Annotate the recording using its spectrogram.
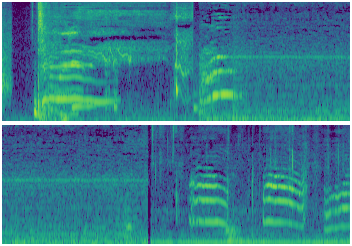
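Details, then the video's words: Kitten meowing indoors: an early drawn-out meow with a few short follow-ups, then a quiet stretch with a steady high whine, then three clear rising-and-falling meows about a second apart near the end. "kitten meowing call"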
